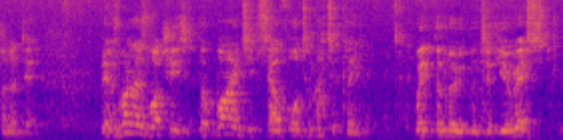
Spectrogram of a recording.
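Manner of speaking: ordinary talk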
